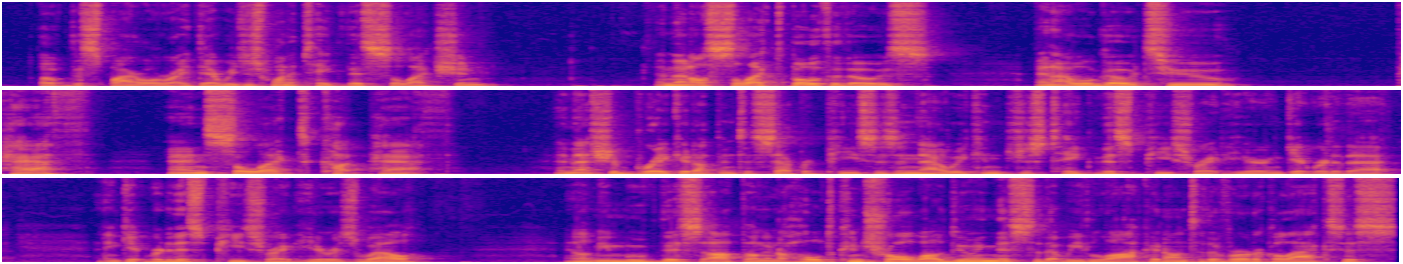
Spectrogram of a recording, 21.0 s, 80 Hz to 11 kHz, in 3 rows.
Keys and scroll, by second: 13.7 Delete, 15.2 Delete.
